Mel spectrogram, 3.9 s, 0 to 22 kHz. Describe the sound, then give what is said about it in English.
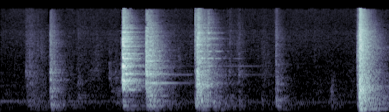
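A microwave door being closed, with classic mini corn dogs inside to heat for one minute, amid a run of sharp plastic clunks and knocks, about six in an uneven rhythm, ending in one loud thud over a faint steady low hum. “We're going to put it in the microwave for 1 minute.”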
